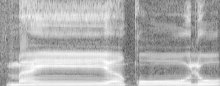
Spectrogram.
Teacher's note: Kalau dalam konteks kalimah ini, nun selepasnya ada ya, bermakna bacaannya perlu masukkan ke dalam huruf ya dengan dengung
